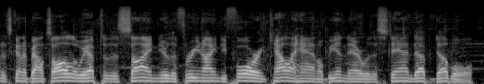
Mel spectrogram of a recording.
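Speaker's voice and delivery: loud, high, rising home-run call; excited play-by-play. Real, not acted. Big hit play-by-play.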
